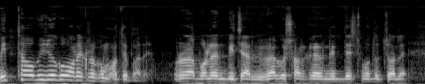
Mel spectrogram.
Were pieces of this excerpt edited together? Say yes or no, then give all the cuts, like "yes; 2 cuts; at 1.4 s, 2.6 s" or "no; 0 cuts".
yes; 1 cut; at 1.6 s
